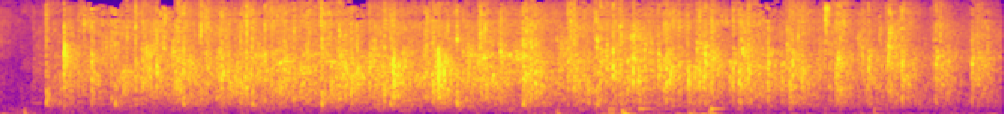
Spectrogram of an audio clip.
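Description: A church audience applauds to welcome a pastor, a dense, steady burst of many hands clapping that holds evenly throughout.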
